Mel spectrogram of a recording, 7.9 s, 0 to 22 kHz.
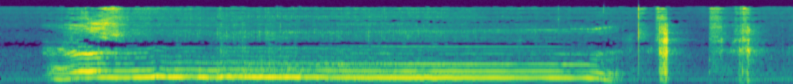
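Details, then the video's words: Indoor recording of a 100 lb male Boxer, aged six, that loves to sing and howl: a single long, sustained howl begins with a slight rise, wavers gently, holds for about five and a half seconds, then drops away, followed by faint clicks. "Boo Boxer Singing"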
